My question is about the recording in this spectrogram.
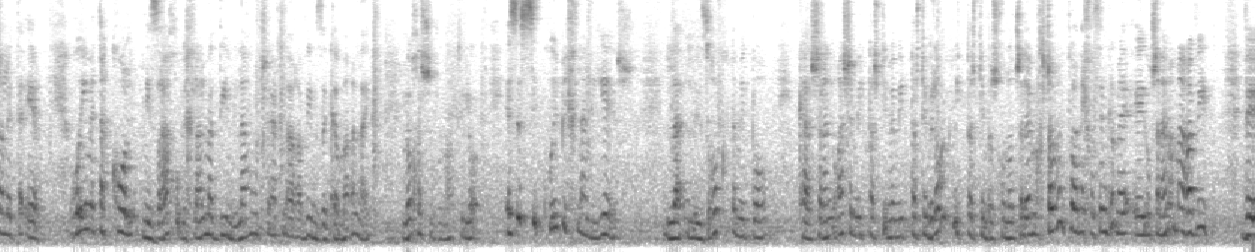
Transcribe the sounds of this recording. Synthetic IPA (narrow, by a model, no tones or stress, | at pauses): ʃaʁletaʔe̞ʁ | ʁo̞ʔimethakʰo̞lmizʁaχubiχlalmadimlamauʃajaχleaʁavimzeɡamaʁalaj | lo̞χaʃuvamaʁt̪ilo̞ | ʔezesikʰujbiχlalje̞ʃ | lalizʁo̞ko̥tamipo̞ | kaːʃe̞ʁanoʁaʃemit̚paʃtimemit̚paʃtimvelo̞ʁakmit̚paʃtimbaʃχuno̞tʃelaemaχʃavhemkvaʁniχnasimɡamjoʃanaemamaːʁavit | ve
